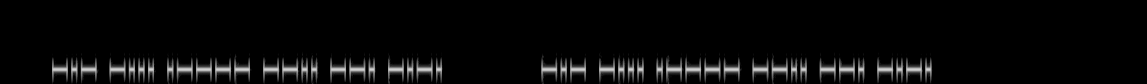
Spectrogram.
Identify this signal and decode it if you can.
Morse code, heard as a keyed tone, about 25 wpm, 700 Hz. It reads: KB1ZGC KB1ZGC
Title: USA Call Signs - 6 Characters - Repeated 2x - 25wpm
